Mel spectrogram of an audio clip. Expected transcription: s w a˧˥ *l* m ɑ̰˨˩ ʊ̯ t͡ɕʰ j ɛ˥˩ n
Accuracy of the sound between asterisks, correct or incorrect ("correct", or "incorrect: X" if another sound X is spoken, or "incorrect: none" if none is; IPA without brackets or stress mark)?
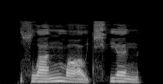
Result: incorrect: n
